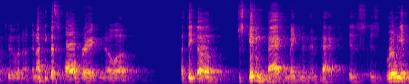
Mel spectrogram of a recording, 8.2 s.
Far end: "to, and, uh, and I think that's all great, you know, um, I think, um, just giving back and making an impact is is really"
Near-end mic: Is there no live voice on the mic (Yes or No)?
Yes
